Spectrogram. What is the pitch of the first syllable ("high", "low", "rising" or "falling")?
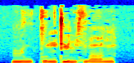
low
